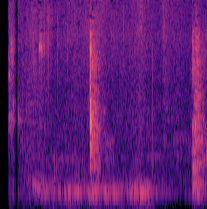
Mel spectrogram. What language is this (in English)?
Czech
